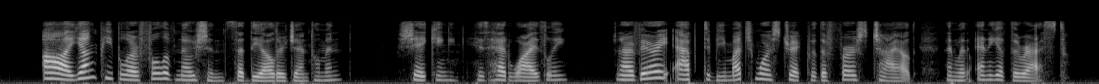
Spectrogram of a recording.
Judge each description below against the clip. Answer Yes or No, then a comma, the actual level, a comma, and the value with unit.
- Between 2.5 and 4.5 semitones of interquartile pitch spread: Yes, average, 3.5 semitones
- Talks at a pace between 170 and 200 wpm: Yes, average, 185 wpm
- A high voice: Yes, high, 200 Hz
